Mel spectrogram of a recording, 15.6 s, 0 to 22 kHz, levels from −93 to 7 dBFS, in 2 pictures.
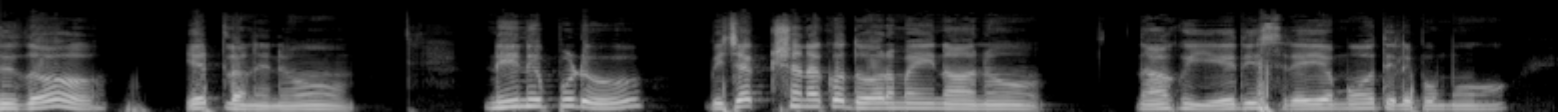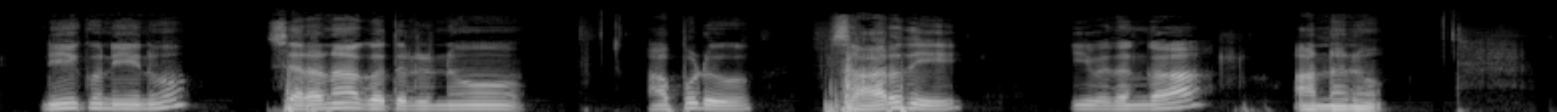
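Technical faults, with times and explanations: Nothing technical stands out here; the audio just carries on without a hitch anywhere along the way.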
